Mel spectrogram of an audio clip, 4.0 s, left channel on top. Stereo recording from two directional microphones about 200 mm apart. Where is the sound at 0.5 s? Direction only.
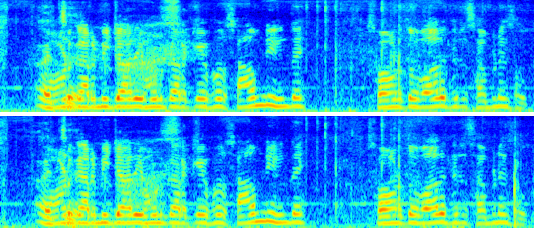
10° left (ahead or behind).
